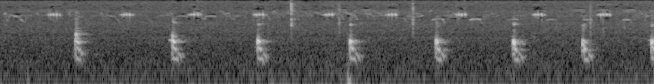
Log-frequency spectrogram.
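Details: Watercock, breeding male giving liquid gulps compared to a water bottle emptying: evenly spaced low hollow notes, about one each second, with faint higher chirps between them.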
